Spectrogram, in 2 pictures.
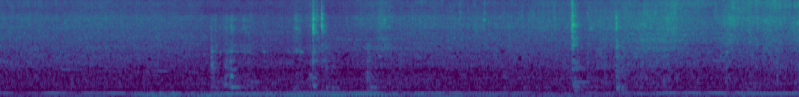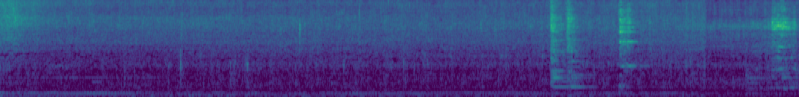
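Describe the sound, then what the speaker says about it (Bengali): Fried spiny gourd (kakrol) pieces go into a simmering curry for a kaliya, giving a steady low sizzle and bubbling with a few stirring clatters and scrapes, moderately loud and continuous with no talk. "এবারে ভেজে রাখা কাপড়গুলো দিয়ে দেবো"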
